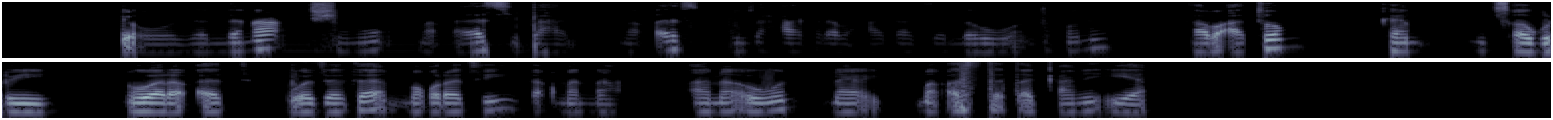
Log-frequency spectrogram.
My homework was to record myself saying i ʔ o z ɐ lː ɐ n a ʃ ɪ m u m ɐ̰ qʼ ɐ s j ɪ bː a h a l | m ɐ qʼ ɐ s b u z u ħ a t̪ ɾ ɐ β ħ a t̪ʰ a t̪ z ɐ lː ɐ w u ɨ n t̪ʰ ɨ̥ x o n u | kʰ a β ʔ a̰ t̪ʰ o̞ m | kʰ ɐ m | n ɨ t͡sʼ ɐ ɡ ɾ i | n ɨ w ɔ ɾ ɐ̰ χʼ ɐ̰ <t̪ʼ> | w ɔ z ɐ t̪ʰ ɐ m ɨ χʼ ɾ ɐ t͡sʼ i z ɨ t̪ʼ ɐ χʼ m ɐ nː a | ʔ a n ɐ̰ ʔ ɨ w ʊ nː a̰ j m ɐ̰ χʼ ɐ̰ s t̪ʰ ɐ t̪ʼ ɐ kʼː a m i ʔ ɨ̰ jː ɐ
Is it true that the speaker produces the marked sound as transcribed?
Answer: no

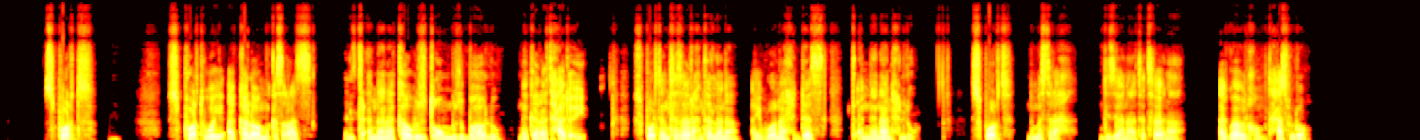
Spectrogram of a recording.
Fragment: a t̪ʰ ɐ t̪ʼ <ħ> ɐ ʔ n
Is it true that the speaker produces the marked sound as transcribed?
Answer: no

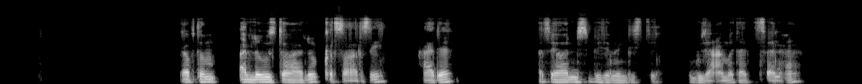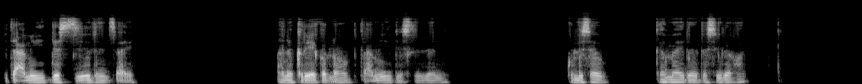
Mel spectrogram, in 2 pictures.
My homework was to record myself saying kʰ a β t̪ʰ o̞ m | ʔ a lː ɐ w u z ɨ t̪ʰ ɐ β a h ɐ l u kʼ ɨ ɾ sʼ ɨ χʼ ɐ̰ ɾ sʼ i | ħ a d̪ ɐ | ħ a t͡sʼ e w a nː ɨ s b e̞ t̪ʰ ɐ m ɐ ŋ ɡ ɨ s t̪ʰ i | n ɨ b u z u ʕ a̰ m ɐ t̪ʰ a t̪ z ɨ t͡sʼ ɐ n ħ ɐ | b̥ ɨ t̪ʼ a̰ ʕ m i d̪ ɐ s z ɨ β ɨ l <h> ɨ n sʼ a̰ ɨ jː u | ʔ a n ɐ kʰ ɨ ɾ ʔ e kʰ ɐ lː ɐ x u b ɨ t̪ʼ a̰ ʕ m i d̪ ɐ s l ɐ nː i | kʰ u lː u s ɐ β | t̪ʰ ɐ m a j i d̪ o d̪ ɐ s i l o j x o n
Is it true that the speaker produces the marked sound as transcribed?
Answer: yes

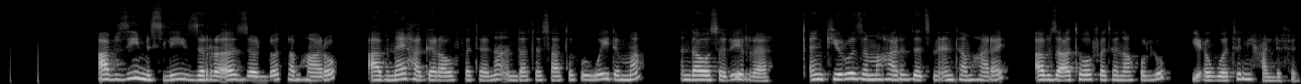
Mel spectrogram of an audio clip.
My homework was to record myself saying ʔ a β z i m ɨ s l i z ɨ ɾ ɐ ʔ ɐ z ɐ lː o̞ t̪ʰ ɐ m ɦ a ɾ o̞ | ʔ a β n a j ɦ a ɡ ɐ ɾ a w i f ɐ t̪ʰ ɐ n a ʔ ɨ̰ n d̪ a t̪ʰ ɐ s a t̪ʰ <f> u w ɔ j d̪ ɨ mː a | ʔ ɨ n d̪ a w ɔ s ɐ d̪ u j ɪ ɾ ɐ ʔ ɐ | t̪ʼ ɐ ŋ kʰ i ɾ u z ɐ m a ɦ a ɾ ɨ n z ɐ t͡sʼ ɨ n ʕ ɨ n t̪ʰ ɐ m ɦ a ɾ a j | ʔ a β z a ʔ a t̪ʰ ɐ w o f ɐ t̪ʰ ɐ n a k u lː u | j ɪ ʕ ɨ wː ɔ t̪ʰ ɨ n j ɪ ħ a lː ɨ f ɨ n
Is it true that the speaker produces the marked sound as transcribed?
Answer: yes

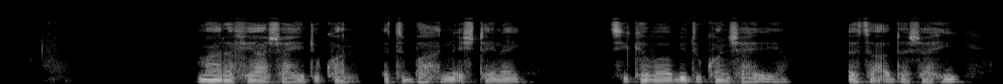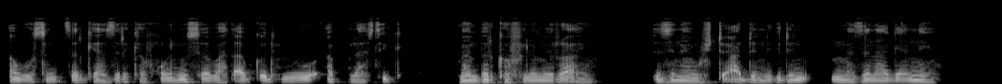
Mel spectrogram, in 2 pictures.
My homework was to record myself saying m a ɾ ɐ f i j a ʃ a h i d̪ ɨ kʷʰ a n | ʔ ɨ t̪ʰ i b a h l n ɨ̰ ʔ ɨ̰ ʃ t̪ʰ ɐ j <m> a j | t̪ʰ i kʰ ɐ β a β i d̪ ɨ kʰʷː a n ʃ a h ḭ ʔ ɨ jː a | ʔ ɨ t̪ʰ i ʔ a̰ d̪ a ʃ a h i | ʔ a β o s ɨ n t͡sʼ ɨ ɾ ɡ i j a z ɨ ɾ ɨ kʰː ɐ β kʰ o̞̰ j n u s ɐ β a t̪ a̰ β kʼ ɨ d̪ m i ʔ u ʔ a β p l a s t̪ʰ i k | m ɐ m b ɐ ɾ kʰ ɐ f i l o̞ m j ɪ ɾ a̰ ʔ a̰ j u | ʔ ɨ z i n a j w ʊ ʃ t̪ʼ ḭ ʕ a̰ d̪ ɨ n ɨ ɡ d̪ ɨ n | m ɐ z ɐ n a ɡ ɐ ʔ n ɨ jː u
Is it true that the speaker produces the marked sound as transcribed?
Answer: no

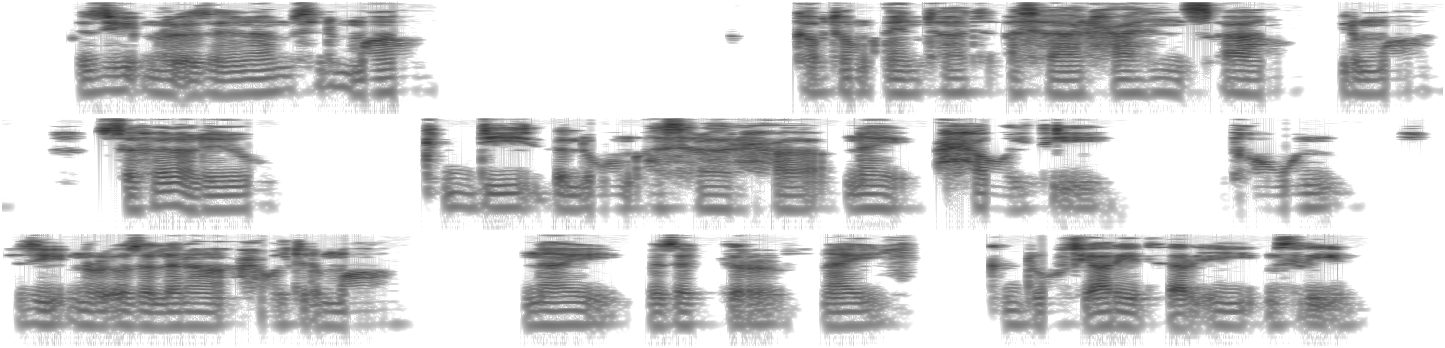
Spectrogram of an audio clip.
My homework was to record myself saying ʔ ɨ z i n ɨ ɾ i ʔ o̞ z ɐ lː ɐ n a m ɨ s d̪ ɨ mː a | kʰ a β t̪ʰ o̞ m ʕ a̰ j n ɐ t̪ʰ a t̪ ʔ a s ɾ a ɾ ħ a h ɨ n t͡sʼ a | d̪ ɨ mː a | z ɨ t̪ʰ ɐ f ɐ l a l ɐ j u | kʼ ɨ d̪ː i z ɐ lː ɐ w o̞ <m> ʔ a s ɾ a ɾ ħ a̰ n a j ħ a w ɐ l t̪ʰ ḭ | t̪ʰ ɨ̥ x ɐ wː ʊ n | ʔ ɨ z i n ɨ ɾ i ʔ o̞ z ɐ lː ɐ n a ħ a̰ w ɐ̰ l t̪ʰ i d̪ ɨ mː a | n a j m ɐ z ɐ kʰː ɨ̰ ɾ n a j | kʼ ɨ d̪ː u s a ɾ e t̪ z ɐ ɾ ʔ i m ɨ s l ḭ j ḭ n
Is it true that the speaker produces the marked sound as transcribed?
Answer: yes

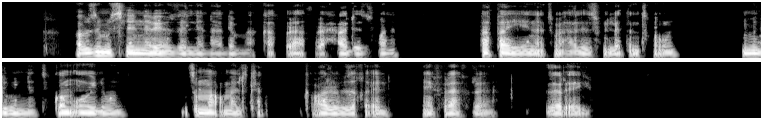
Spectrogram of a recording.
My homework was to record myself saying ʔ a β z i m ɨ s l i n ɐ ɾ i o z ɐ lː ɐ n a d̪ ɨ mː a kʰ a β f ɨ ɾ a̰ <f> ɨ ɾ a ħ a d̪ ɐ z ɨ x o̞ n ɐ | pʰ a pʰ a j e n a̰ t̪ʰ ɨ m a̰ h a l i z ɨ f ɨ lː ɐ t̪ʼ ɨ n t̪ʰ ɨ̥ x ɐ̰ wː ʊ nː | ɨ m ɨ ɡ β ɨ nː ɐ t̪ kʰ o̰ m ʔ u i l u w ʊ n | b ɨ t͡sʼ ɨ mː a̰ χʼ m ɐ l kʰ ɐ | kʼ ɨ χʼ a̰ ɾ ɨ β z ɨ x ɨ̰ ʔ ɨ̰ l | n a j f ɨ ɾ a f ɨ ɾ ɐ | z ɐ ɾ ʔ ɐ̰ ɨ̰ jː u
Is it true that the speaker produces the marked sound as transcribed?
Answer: yes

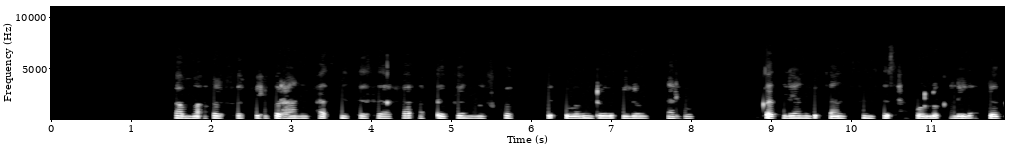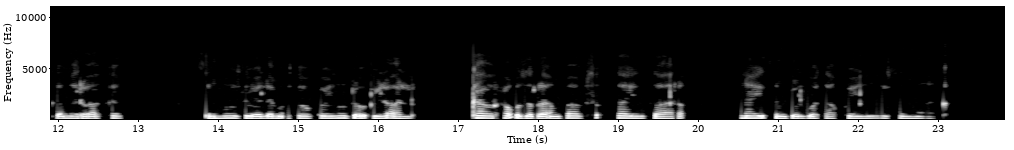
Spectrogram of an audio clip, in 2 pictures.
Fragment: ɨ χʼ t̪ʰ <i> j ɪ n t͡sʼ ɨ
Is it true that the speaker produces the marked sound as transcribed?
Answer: no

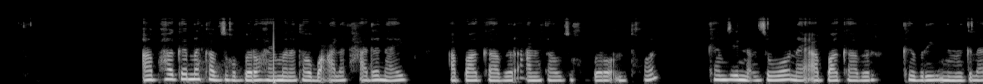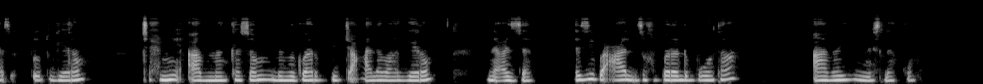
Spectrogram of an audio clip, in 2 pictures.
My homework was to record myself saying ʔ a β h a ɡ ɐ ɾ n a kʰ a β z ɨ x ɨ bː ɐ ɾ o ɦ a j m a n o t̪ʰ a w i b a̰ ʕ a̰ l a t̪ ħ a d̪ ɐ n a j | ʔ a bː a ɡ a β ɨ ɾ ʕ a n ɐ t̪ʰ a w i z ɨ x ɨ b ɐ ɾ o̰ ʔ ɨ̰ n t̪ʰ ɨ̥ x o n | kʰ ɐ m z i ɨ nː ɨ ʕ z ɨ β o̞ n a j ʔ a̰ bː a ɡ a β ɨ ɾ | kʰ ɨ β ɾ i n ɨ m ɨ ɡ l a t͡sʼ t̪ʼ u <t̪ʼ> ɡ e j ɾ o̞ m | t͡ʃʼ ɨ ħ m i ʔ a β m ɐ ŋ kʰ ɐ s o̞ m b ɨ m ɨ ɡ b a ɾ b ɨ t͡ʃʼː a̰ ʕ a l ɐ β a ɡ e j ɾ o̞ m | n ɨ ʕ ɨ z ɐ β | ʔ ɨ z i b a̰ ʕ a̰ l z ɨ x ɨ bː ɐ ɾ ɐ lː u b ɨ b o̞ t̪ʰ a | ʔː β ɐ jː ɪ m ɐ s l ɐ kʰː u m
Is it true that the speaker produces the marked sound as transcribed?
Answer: yes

